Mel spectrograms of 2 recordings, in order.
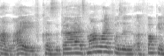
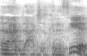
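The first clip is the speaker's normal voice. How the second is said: usual speaking voice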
